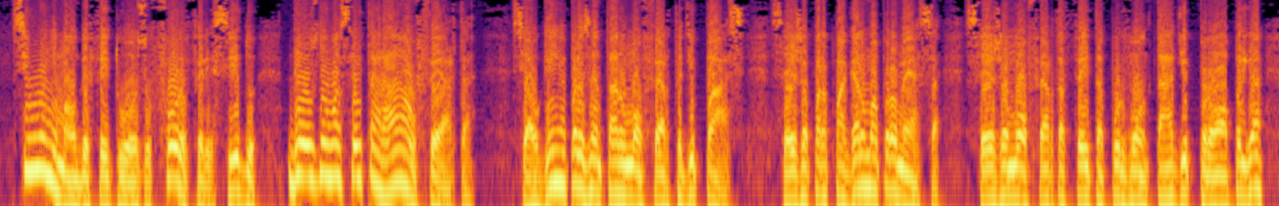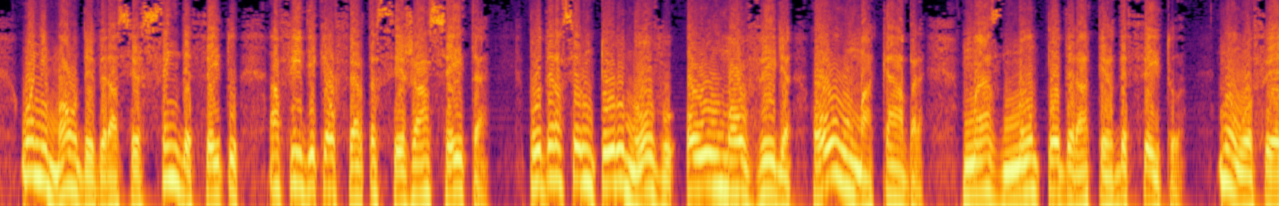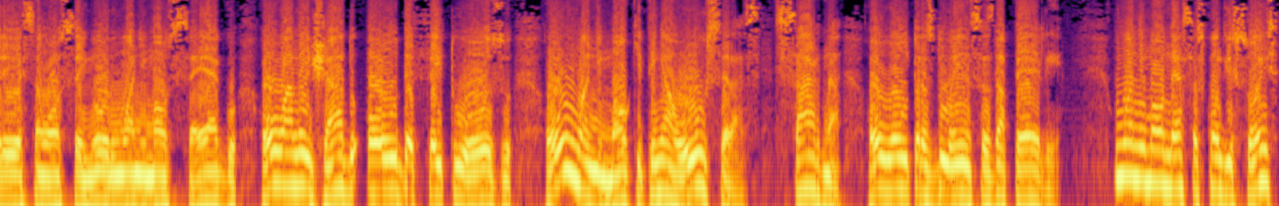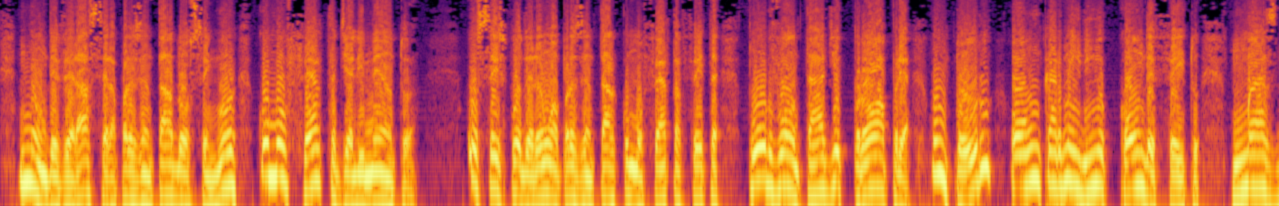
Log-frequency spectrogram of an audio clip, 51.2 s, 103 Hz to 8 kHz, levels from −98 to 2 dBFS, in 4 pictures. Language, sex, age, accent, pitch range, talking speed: Portuguese, male, 60-79, Brazilian, 100-150 Hz, 135 wpm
